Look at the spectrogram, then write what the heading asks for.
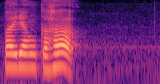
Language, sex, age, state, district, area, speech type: Sanskrit, female, 18-30, Assam, Nalbari, rural, read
